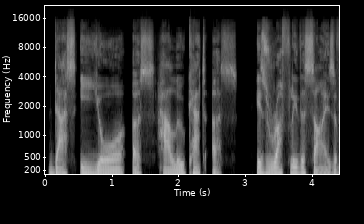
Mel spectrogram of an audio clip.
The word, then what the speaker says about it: Dasyurus hallucatus: The northern quoll, scientific name Dasyurus hallucatus, pronounced das-ee-your-us-hall-oo-cat-us, is roughly the size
